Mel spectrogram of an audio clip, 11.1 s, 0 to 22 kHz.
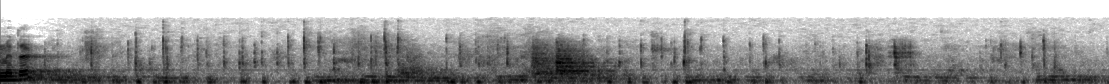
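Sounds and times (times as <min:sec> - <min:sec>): computer keyboard typing: 0:00.4 - 0:10.9.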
